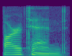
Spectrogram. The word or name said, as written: bartend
